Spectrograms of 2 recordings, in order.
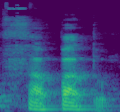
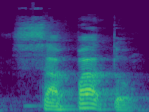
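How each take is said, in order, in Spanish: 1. El primer sonido es un sonido th. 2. El primer sonido es un sonido s.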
